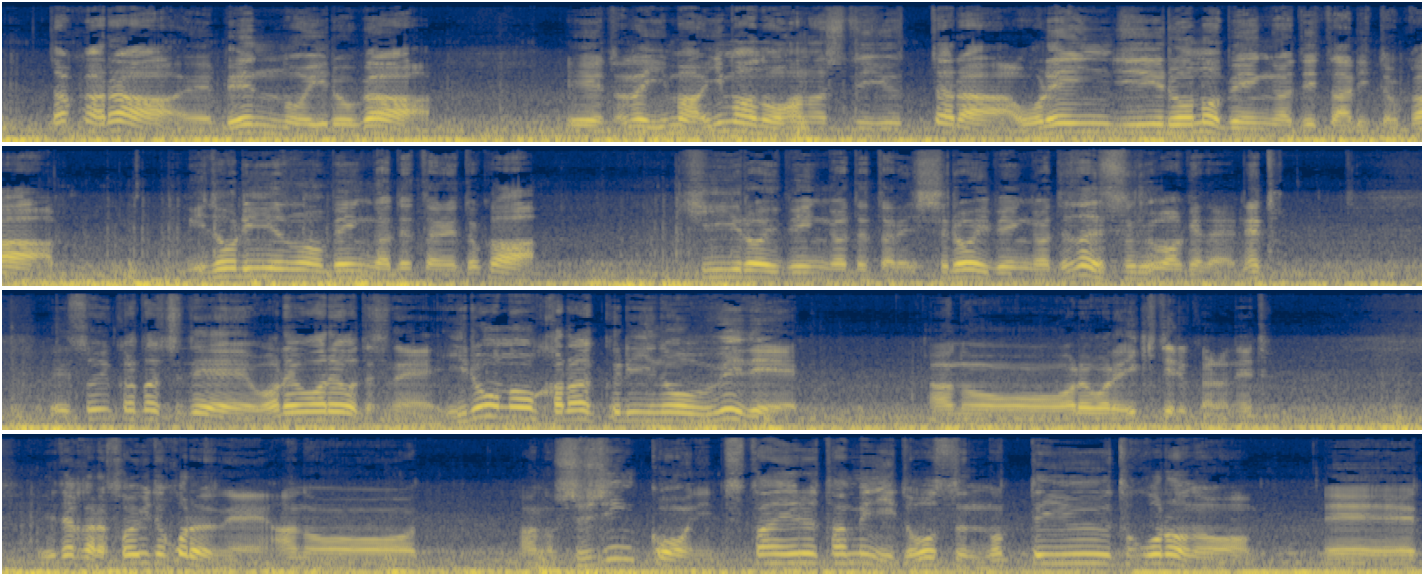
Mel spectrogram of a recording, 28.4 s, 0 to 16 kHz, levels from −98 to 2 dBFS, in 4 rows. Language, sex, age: Japanese, male, 40-59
